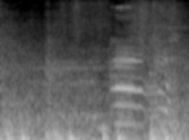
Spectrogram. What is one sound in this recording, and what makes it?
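A woman screams and groans in pain.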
